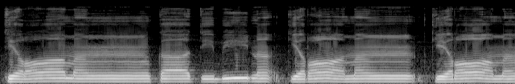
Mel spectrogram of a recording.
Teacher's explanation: تنوین کے بعد حروف اخفا کے 15 حرفوں میں سے کاف آیا ہے، اس لیے تنوین کی آواز کو ناک میں چھپا کر پڑھیں گے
